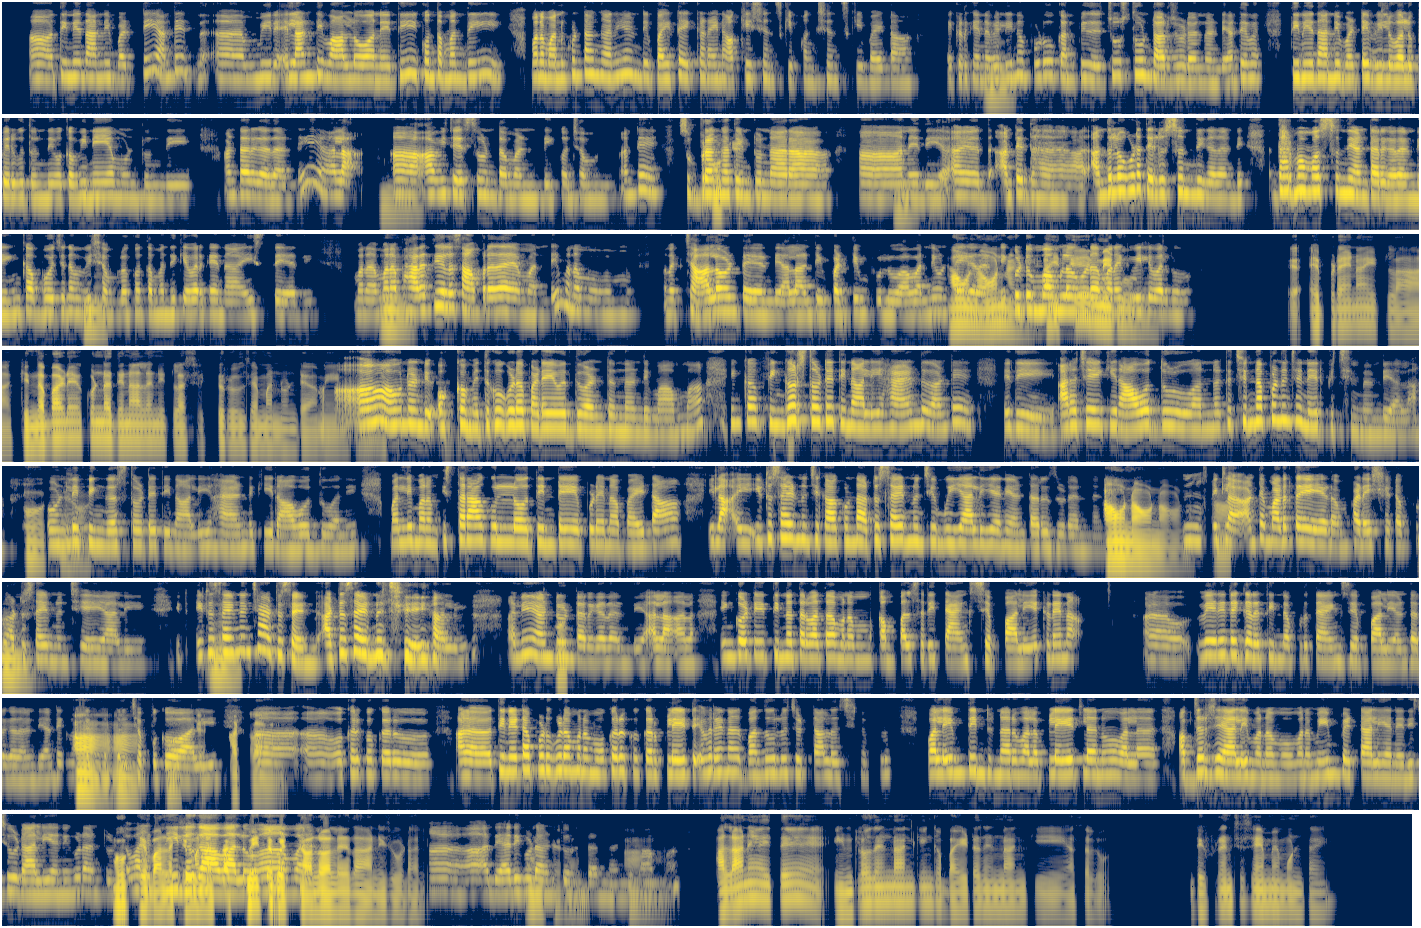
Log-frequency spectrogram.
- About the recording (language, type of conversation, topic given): Telugu, podcast, మీ ఇంట్లో భోజనం ముందు చేసే చిన్న ఆచారాలు ఏవైనా ఉన్నాయా?
- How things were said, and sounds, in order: in English: "అకేషన్స్‌కి, ఫంక్షన్స్‌కి"; in English: "స్ట్రిక్ట్"; in English: "హాండ్"; in English: "ఓన్లీ"; in English: "హాండ్‌కి"; in English: "సైడ్"; in English: "సైడ్"; lip smack; in English: "సైడ్"; in English: "సైడ్"; in English: "సైడ్"; in English: "సైడ్"; laughing while speaking: "నుంచేయాలి"; in English: "కంపల్సరీ"; lip smack; in English: "ప్లేట్"; in English: "అబ్జర్వ్"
